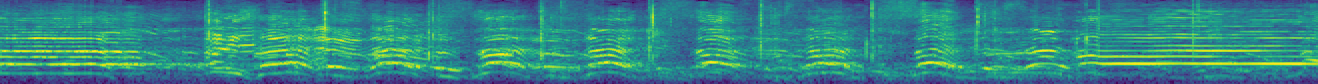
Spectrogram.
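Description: A crowd of men chant loudly in rhythm outdoors.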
